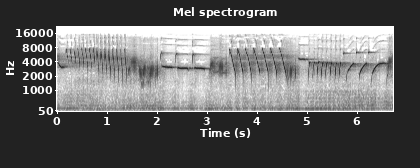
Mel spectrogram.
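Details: Canary singing for song training: a dense buzzing trill, a harsh low burst, short clipped whistles, quick falling sweeps, then a long series of rapid upslurred notes, all loud and high.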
